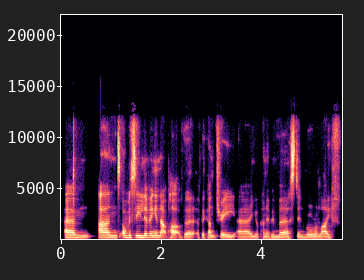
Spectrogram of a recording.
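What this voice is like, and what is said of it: English Shropshire accent. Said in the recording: “you can probably tell from my accent that I'm not originally from Scotland. I was actually born and brought up in very rural Shropshire”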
